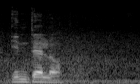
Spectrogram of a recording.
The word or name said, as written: intelo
